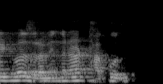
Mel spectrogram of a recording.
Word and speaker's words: ठाकुर: में इट was Rabindranath ठाकुर, बट क्या है कि इनको ठाकुर प्रोनाउंस करना नहीं आता था अंग्रेजों को, तो ये लोग ठाकुर को ठेकौर ठेकौर ठेकौर करते करते टैगोर हो गया, ठीक है ना, और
